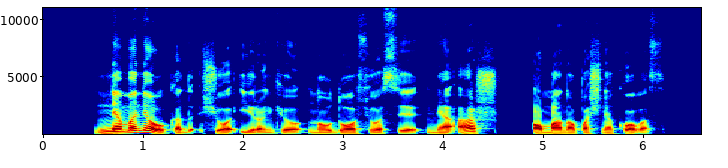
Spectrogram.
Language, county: Lithuanian, Telšiai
